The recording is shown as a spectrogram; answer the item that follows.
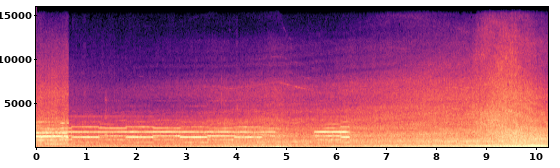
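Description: French police two-tone siren, a high and a low note alternating, stopping about five seconds in with a brief return near six seconds. Then street traffic with vehicle engines, growing louder toward the end.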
